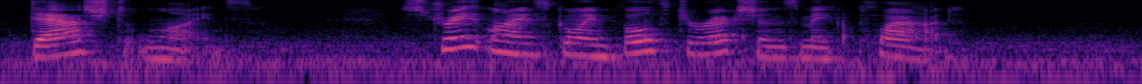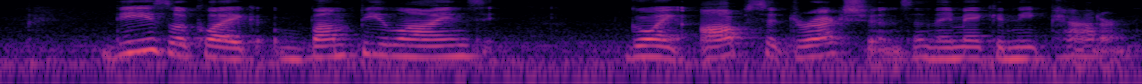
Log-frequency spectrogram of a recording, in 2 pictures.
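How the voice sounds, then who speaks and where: A woman reading a picture book aloud to children as a teacher, expressive and exclaiming, with spoken sound effects and commentary. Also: mid-range voice, a little hiss or hum.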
